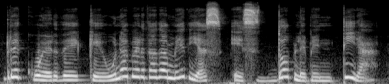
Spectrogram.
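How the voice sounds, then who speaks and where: A woman's voice: medium pitch, big pitch swings, a little slow, warm tone. Woman reading a stern, commanding courtroom judge. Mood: stern, measured. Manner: formal, commanding. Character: stern, authoritative male judge presiding over a courtroom.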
